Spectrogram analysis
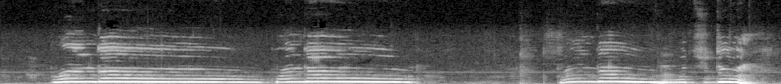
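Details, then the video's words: Pet dog howling indoors as its owner coaxes it to speak, long steady tones held about two to three seconds each, dipping slightly at the ends, with a short broken yelp near the close. "the barking dog"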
